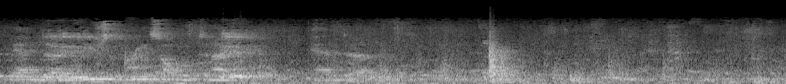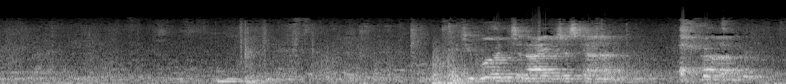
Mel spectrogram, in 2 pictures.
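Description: A man speaks through a microphone in a large, slightly echoing room.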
